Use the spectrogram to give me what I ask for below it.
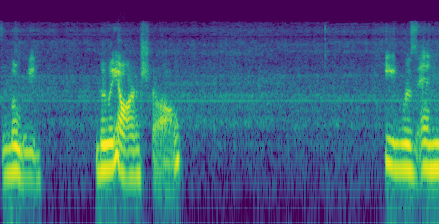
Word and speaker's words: Louis: No, we do not pronounce his name Lewis. His name is not Lewis Armstrong. We call him Louie. Even though there's no E at the end of his name, it's Louie.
